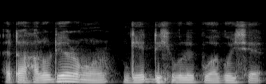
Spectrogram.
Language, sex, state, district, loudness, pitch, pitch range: Assamese, male, Assam, Kamrup Metropolitan, -18 LUFS, 105 Hz, 100-105 Hz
